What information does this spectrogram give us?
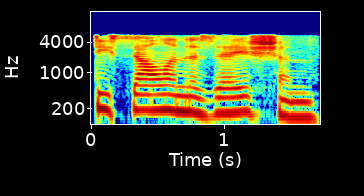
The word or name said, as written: desalinization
